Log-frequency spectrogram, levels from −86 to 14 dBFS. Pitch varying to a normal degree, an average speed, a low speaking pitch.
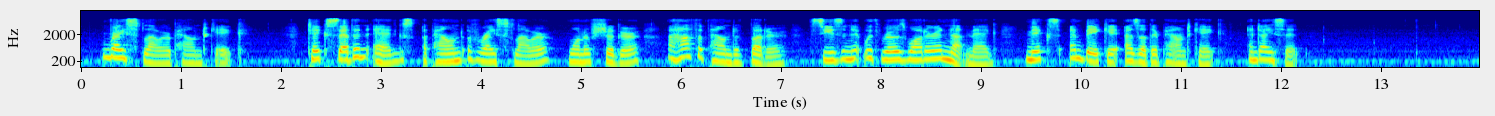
No: average, 4.6 semitones; average, 165 wpm; high, 195 Hz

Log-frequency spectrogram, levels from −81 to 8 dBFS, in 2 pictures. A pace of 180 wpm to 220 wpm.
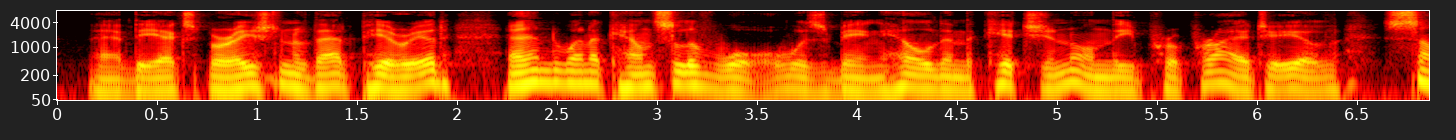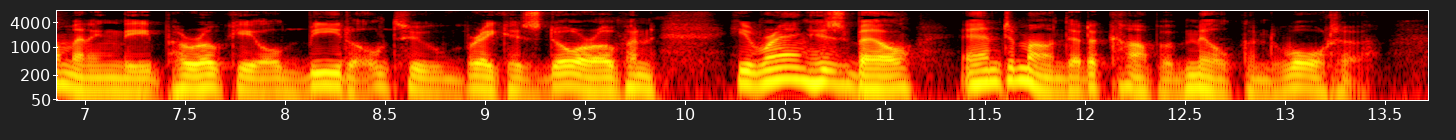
Yes: average, 190 wpm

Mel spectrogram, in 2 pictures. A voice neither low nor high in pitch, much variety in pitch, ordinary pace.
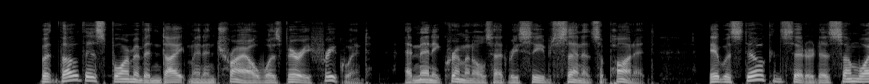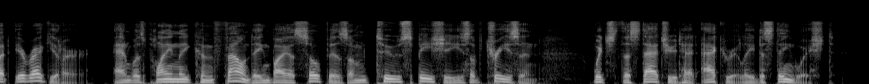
No: low, 105 Hz; wide, 7.5 semitones; average, 150 wpm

